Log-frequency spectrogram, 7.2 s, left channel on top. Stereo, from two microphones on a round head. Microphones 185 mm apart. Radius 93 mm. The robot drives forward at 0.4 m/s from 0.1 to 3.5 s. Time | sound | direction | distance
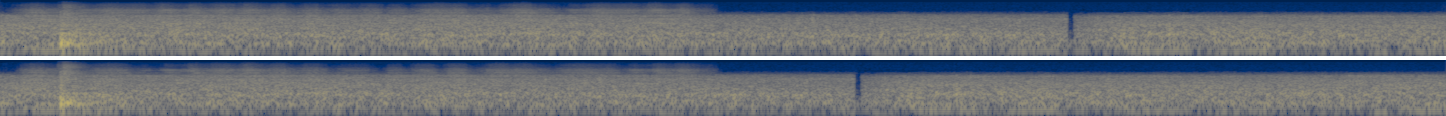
0.3 | a snare drum | 15° right (ahead or behind) | 1.1 m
